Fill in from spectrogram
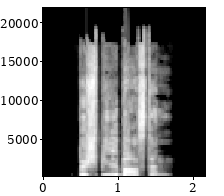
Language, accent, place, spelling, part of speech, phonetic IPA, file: German, Germany, Berlin, bespielbarsten, adjective, [bəˈʃpiːlbaːɐ̯stn̩], De-bespielbarsten.ogg
- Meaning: 1. superlative degree of bespielbar 2. inflection of bespielbar: strong genitive masculine/neuter singular superlative degree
